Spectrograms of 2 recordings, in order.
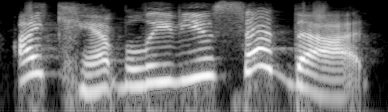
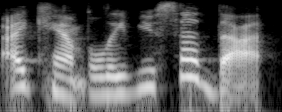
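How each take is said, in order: First: It is said in a loud, excited voice. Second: It is said in a calm, even voice. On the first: A strong exclamation. "they would read it like this" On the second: A plain statement. "if this right here were a period"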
